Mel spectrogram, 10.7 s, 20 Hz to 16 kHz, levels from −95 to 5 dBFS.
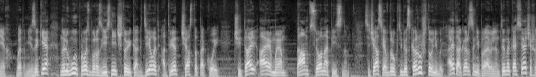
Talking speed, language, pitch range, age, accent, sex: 175 wpm, Russian, 110-160 Hz, 30-49, native, male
